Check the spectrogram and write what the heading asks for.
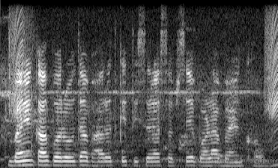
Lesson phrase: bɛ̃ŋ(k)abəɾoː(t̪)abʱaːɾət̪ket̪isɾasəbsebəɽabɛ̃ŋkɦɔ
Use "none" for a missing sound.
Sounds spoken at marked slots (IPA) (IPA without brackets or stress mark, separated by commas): k, d̪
